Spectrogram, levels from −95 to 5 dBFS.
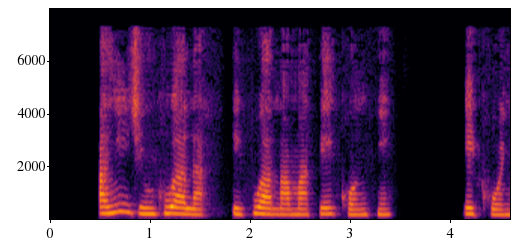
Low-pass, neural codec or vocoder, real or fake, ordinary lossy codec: none; codec, 16 kHz, 1.1 kbps, Voila-Tokenizer; fake; none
